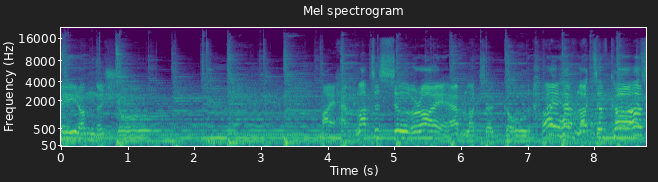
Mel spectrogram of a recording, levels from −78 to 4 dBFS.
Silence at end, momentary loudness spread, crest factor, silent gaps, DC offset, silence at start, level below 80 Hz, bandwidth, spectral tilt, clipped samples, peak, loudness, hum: 0 s; 10 LU; 16 dB; none; under 0.1%; 0 s; -36 dBFS; over 20 kHz; -4 dB/octave; under 0.1%; -2 dBFS; -18 LUFS; none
